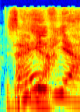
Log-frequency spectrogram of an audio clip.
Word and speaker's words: Xayvya: X-A-Y-V-Y-A. – Okay, so the X would be a Z sound. – Xavier. Holy shit. – Xavier. – Wow. – X-A-Y-V-Y-A.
